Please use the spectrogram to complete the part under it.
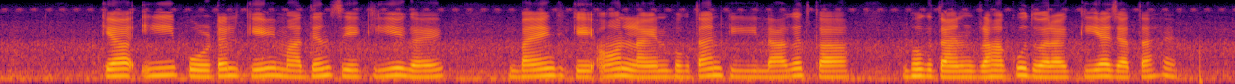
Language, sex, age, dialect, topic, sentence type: Hindi, female, 18-24, Awadhi Bundeli, banking, question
